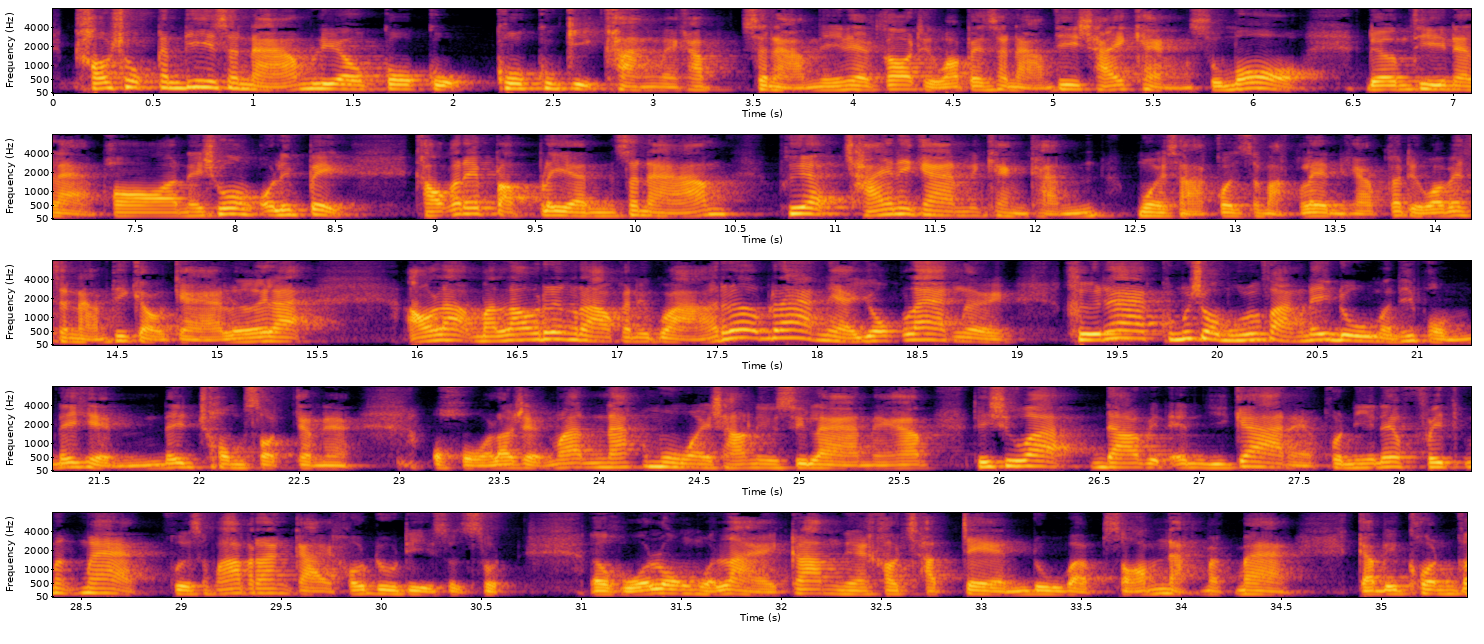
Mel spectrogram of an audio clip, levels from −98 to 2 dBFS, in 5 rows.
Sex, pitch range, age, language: male, 130-175 Hz, 20-39, Thai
